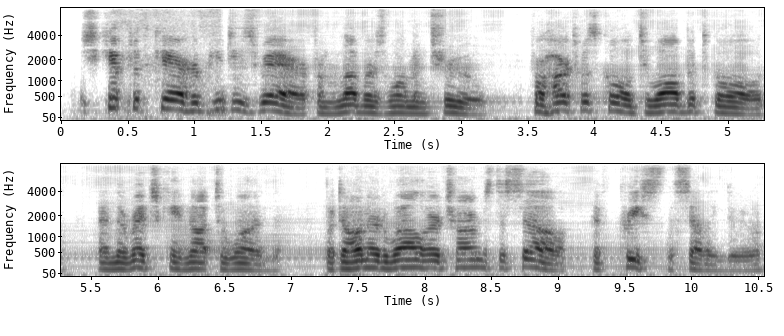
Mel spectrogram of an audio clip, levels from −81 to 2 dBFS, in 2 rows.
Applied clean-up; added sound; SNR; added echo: neural separator model SepFormer DNS4.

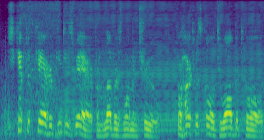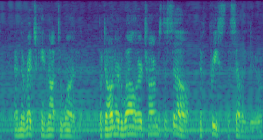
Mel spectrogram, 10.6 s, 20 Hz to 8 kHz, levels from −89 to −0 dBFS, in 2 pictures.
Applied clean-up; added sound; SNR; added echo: none; Boat, Water vehicle; 14 dB; reverberation time 0.1 s.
